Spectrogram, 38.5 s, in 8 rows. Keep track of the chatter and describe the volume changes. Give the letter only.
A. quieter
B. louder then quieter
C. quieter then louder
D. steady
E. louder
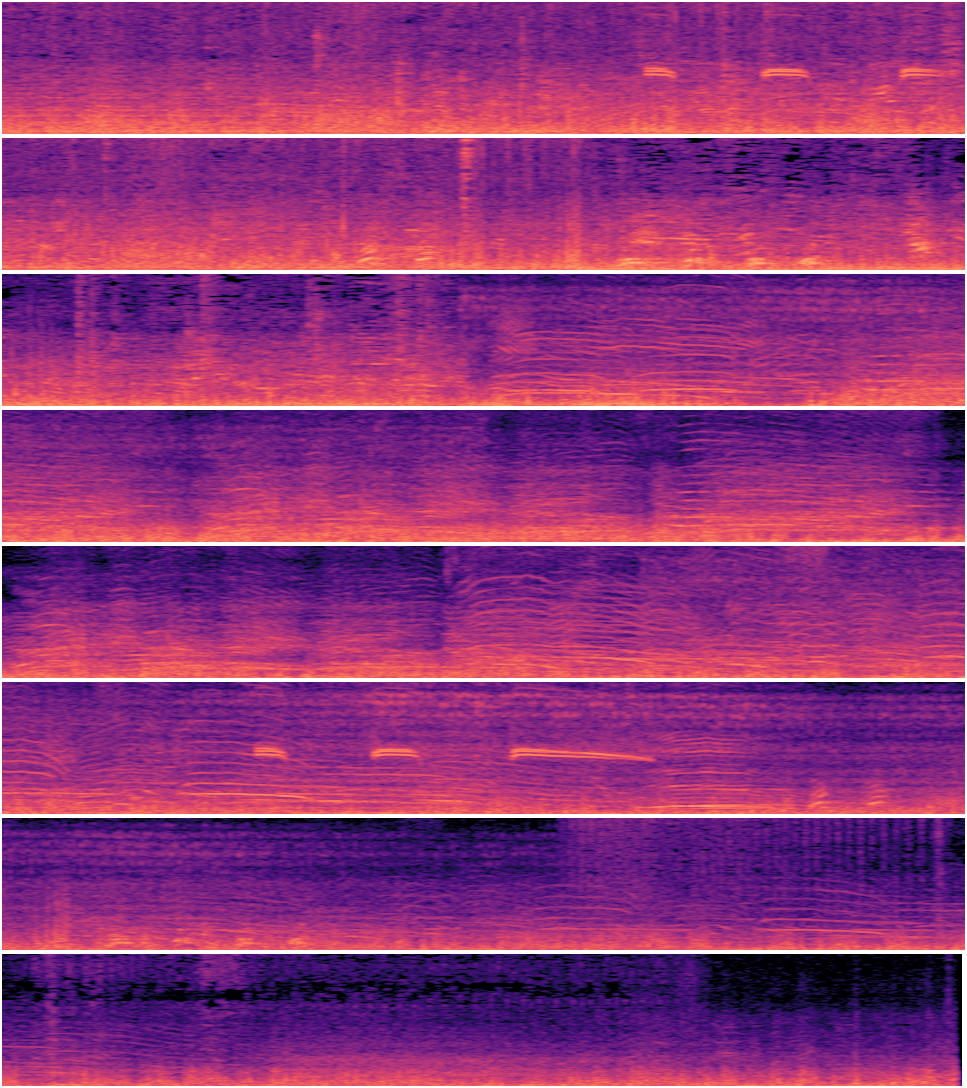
A.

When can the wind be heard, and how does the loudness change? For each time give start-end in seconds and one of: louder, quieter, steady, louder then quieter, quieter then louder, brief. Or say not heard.
0.0-38.4 quieter.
